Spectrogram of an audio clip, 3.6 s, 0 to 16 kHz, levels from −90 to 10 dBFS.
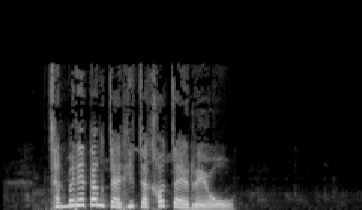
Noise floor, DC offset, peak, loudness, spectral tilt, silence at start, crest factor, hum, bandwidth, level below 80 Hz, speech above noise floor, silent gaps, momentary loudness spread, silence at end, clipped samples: -69 dBFS; under 0.1%; -2 dBFS; -14 LUFS; -4.5 dB/octave; 0.5 s; 16 dB; none; 11.5 kHz; -58 dBFS; 55 dB; none; 8 LU; 1.3 s; under 0.1%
